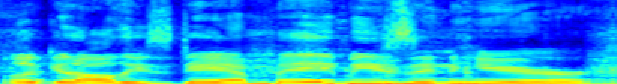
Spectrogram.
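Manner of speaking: high startled exclamation; mock-panic about babies; mock alarm.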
